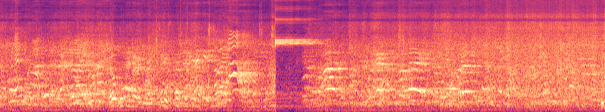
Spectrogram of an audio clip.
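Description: Spectators shout and call out at the poolside.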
